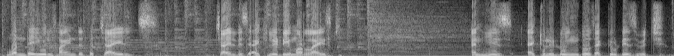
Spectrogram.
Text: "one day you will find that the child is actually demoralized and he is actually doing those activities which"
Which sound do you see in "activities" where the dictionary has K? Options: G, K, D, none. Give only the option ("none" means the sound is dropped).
K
